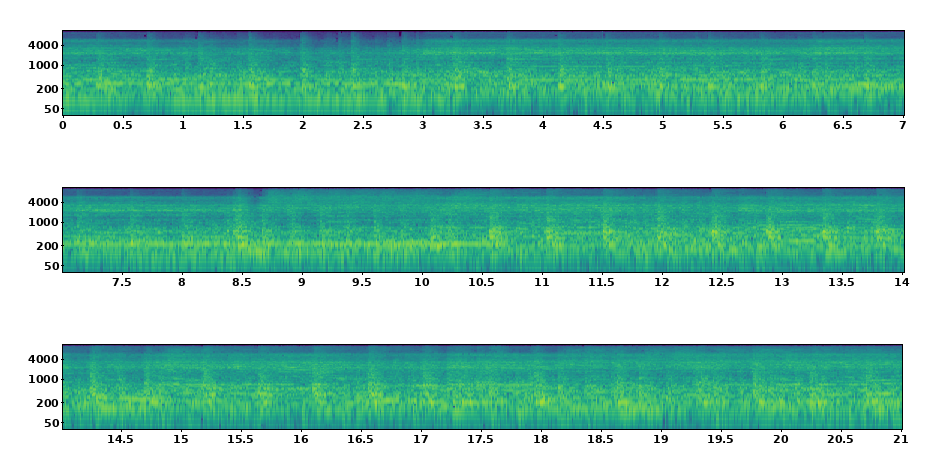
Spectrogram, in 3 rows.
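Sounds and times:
heavy metal band playing live: 0:00.0 - 0:21.0.

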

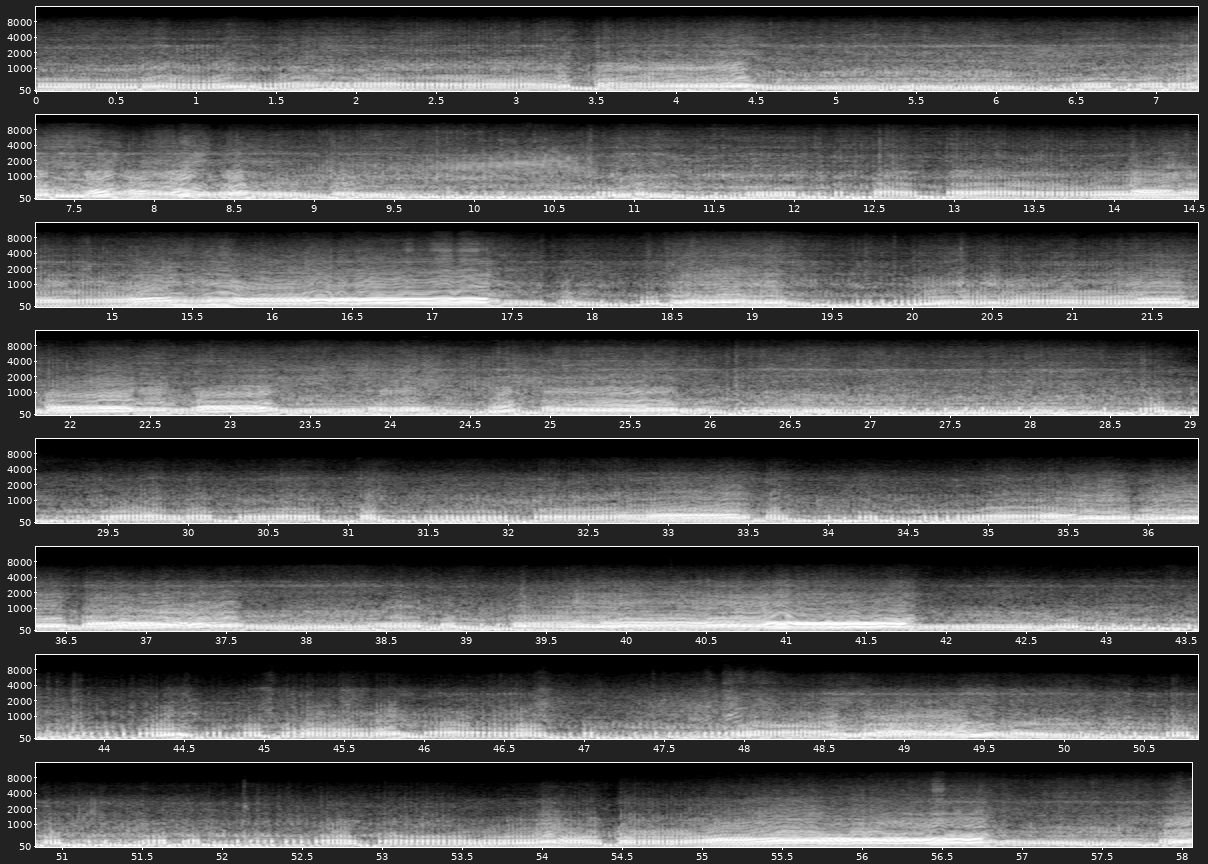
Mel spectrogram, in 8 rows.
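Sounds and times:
dirt bike engine revving: 0:00.0 - 0:58.0.

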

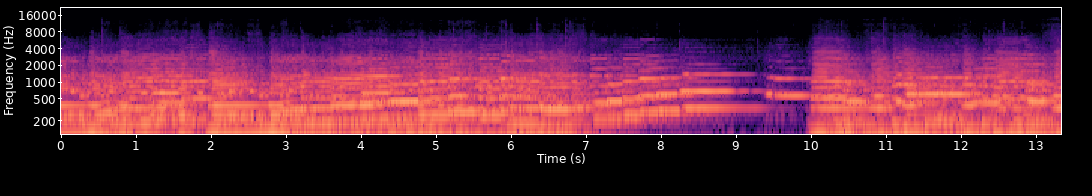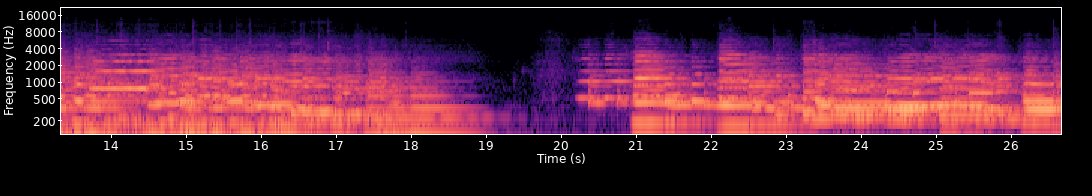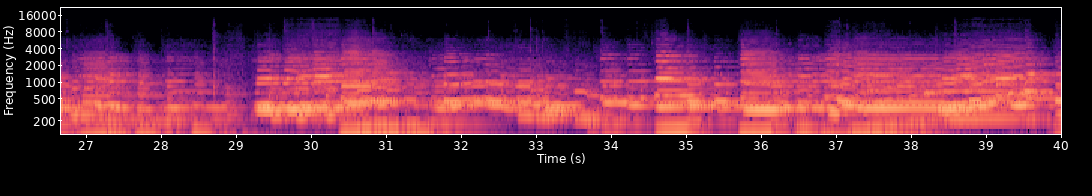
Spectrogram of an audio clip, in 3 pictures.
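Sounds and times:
basset horn trio playing: 0:00.0 - 0:19.0, 0:20.2 - 0:40.0.

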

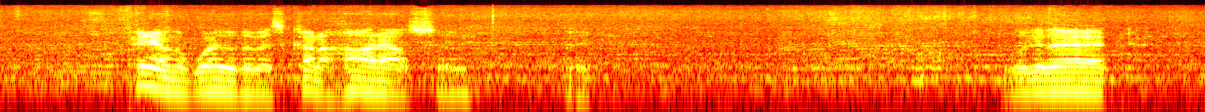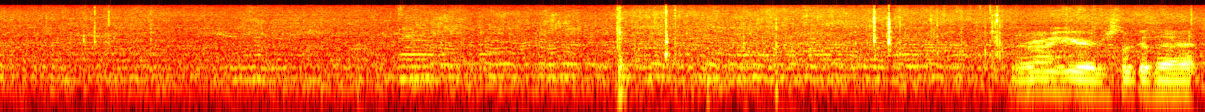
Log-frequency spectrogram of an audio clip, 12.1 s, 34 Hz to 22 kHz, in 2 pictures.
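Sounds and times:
bees buzzing: 0:00.0 - 0:12.0.

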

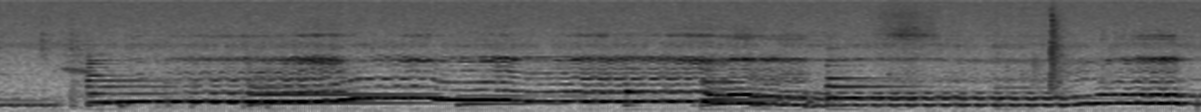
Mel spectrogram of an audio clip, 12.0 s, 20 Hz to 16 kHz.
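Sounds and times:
man humming a slow melody: 0:00.0 - 0:12.0.

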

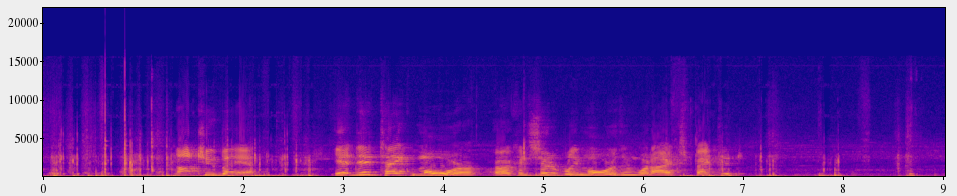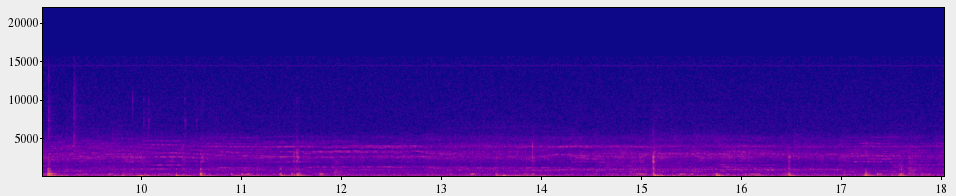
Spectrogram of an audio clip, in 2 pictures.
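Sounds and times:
faint steady hum: 0:00.0 - 0:18.0.

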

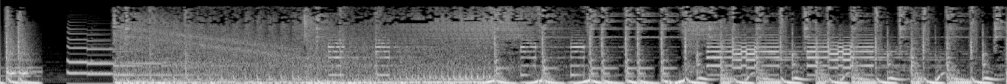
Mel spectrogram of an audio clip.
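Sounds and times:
dj remix music: 0:00.9 - 0:10.0
synth stabs: 0:01.1 - 0:07.5
rapid low pulses: 0:01.2 - 0:06.3.

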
